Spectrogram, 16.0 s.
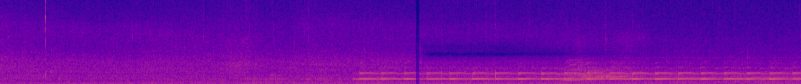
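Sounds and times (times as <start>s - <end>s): light rain hissing: 0.0s - 16.0s
level-crossing warning bell: 7.0s - 16.0s.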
